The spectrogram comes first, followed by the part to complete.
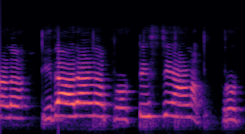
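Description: A woman's voice in drawn-out, sing-song speech, with long held syllables.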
